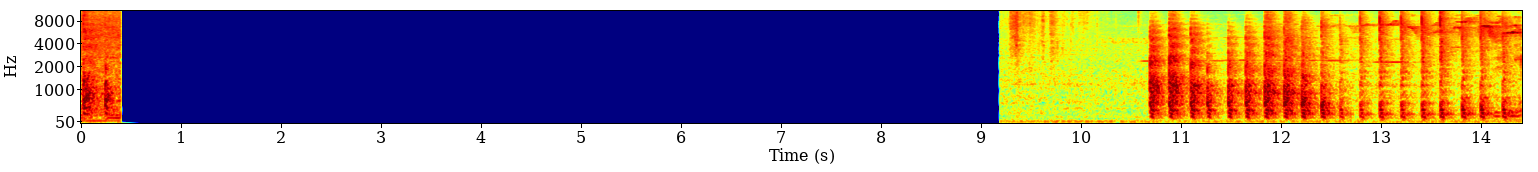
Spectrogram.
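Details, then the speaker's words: Leopard 45 catamaran hull tap test at a previously found large dry area: steady tapping two or three a second rings hollow and buzzy; dry laminate void, delamination. "we've shown you this point which I didn't put the tape on for this is the uh previously filmed big big dry area"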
